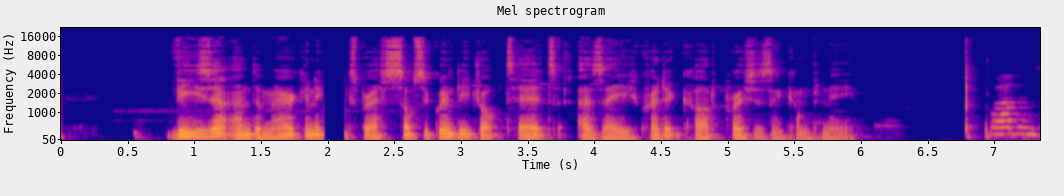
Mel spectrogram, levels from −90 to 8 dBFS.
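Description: A playback stall at 1.97 s cuts the speech off mid-flow for about 0.16 s of silence, likely because the player ran short of data or its thread was held up. Time-compressed catch-up follows from 2.13 to 3.21 s: to clear the backlog the player trims and cross-fades small slices, so speech runs about 1.15 times fast at unchanged pitch, settling just before "it as a credit".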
